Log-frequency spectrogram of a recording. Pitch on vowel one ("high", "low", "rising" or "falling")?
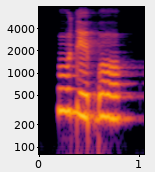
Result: high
